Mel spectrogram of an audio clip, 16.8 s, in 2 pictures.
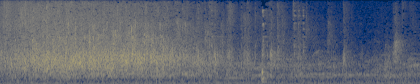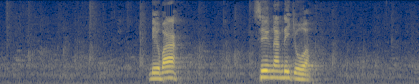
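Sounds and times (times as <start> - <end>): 
loud round of applause from a crowd: 0.0 - 6.2
speech: 11.4 - 12.1, 13.6 - 14.8.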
